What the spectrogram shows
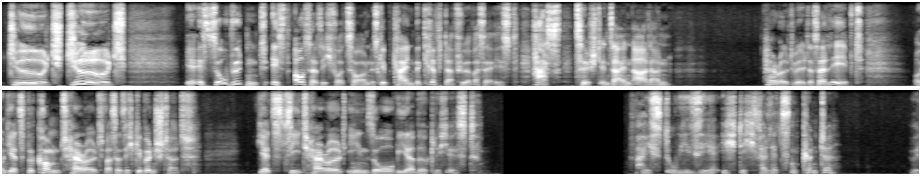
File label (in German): Hoerbuch; Ein wenig Leben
